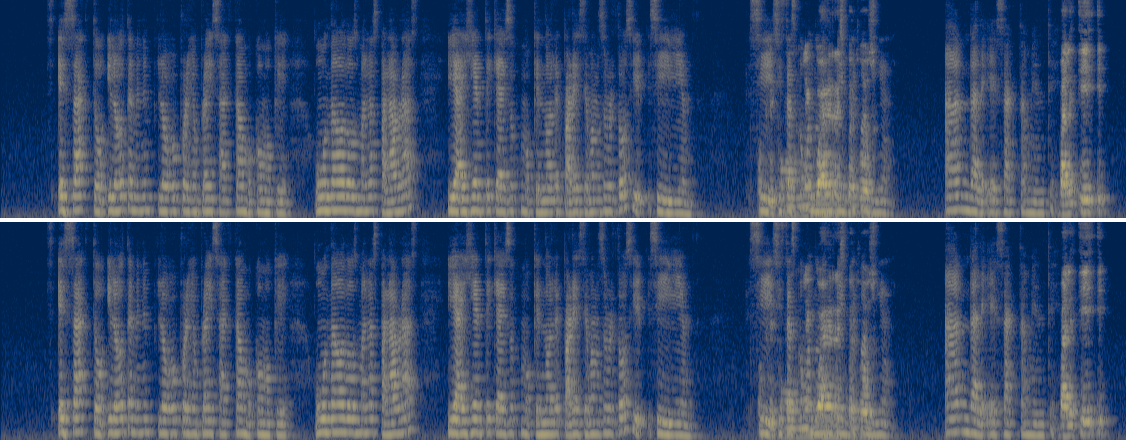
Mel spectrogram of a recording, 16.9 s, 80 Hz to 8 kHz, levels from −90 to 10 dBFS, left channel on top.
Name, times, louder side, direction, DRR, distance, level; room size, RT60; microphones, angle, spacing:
voice 1, 0.9-4.4 4.7-6.3 6.7-10.4 11.2-13.4 14.2-15.9, equal, 5° right, 0.3 m, -29 dB
voice 2, 11.8-13.1 15.9-16.5, left 1 dB, 75° left, 1.0 m, -25 dB
2.9 x 2.0 x 2.4 m
head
